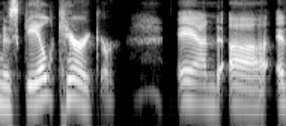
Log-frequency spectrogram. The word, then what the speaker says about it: Carriger: her name is gail carriger and uh and it's it's uh gilcare and it's it's spelled gil carriger but she goes with a hard g on the second uh g okay so uh so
